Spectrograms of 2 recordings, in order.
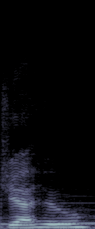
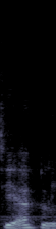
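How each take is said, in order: First: The name begins with a J sound. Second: The name begins with a Y sound. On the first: This is how English speakers say the name. "It's probably Jehu, I guess, in English" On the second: This is the Hebrew way of saying the name. "because the J is probably silent ... that's probably Hebrew pronunciation"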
